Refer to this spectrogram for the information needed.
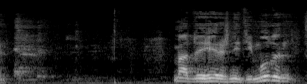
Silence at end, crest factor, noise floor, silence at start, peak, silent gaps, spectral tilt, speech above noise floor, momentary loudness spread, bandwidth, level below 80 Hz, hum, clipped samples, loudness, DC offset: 0.1 s; 18 dB; -51 dBFS; 0 s; -8 dBFS; none; -6 dB/octave; 30 dB; 18 LU; 14.5 kHz; -54 dBFS; none; under 0.1%; -22 LUFS; under 0.1%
